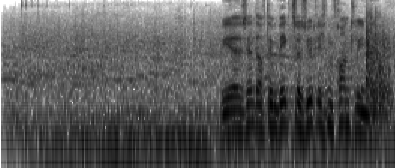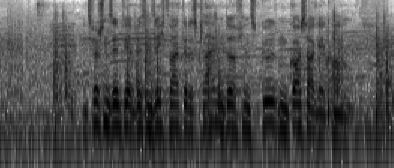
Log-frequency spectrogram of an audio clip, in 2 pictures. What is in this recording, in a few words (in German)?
hoerspiel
